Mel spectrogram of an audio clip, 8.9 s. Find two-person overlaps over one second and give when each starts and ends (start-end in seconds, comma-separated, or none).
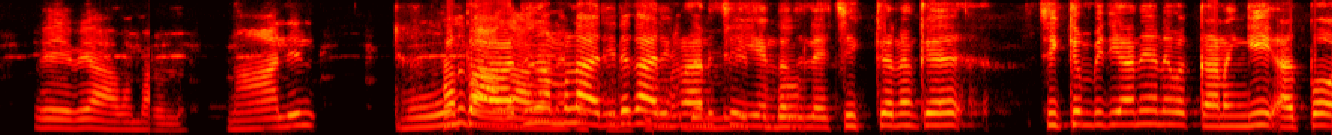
3.0-5.3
